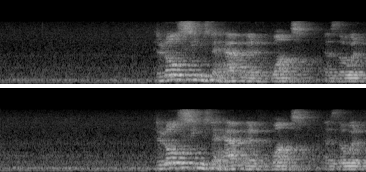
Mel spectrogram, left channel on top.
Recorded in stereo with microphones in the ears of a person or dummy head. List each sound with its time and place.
1.5 s a man speaking: 30° right (ahead or behind), 1.6 m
